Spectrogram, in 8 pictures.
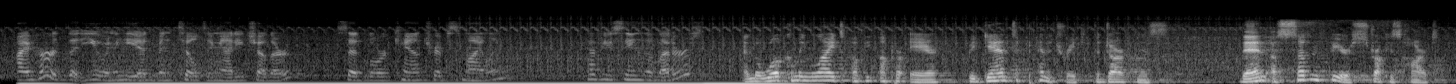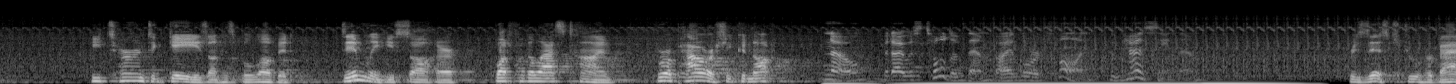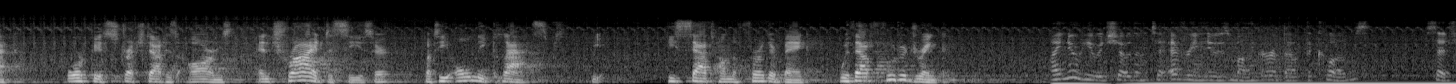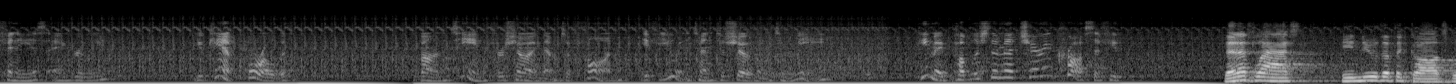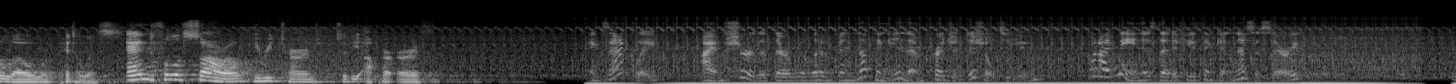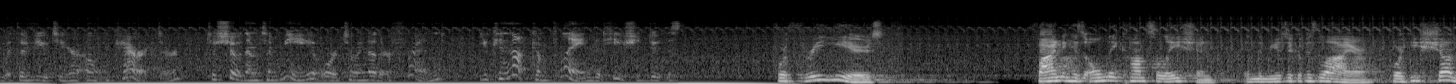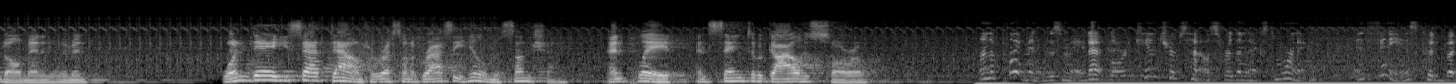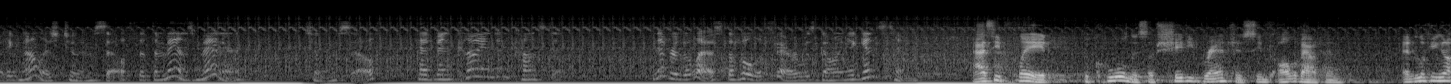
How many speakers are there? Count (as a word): two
